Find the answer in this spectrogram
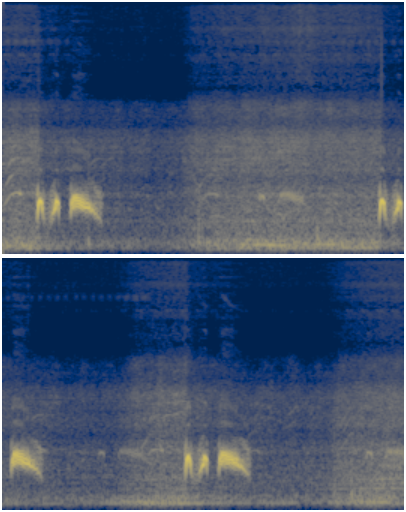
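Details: Spotted dove, recorded as playback to stimulate captive birds. Three well-spaced phrases, each two sharp short coos and a longer falling coo, separated by about three seconds of low rumbling background noise.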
